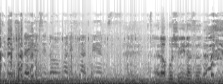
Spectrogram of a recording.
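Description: Steady low rumble of a car's engine and tyres heard from inside the moving cabin, under people talking.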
